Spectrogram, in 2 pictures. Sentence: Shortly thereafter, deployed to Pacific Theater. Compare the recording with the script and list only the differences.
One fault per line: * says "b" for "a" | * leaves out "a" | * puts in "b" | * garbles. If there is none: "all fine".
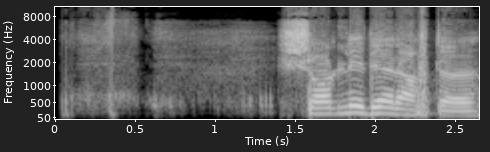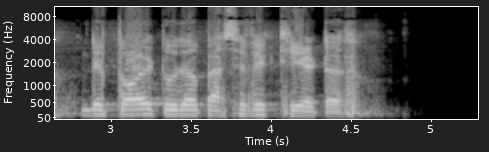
* puts in "the"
